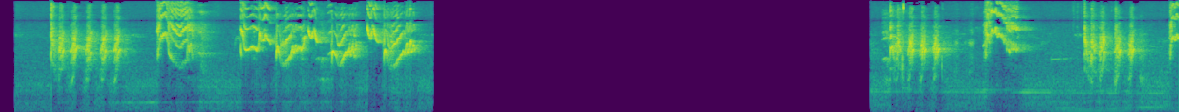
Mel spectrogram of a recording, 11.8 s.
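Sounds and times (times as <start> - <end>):
Oriental magpie-robin of the lutung cebu type singing: 0.5 - 4.3, 8.7 - 11.7.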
